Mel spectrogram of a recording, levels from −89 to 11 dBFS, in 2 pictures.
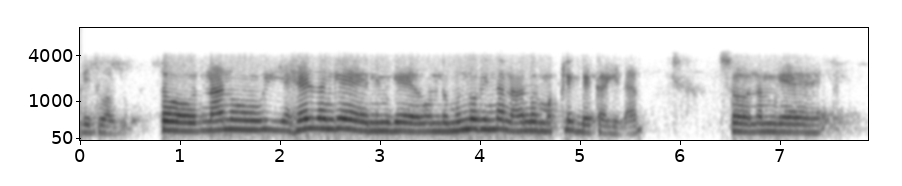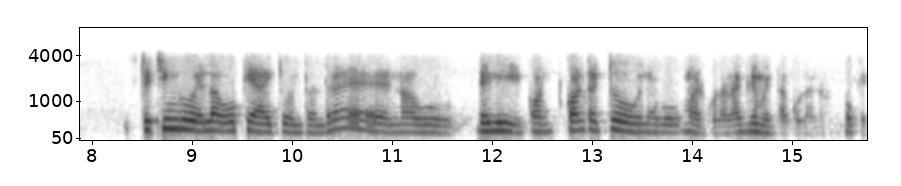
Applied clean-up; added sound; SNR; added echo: none; none; none; none.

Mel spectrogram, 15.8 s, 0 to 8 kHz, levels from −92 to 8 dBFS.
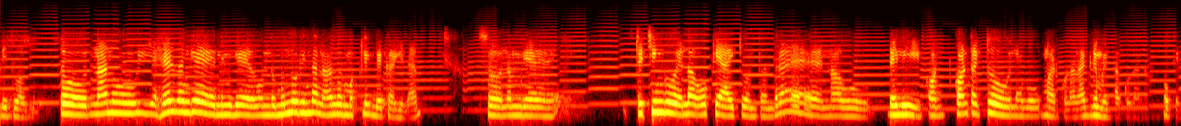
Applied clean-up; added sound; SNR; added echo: none; Trumpet; 20 dB; none.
